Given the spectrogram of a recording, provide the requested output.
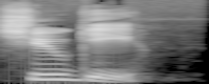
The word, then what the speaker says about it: Cheugy: That's how you pronounce it. Yeah, but it's spelled Cheugy. So I would have said chuggy.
